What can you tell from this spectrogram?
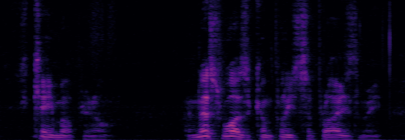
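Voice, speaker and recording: At a fairly slow pace, a man speaks in a somewhat breathy voice of medium pitch, with fairly even intonation. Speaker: retired mill plant engineer and local historian. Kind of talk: interview answer. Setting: home interview. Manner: casual, reminiscing, hesitant.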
